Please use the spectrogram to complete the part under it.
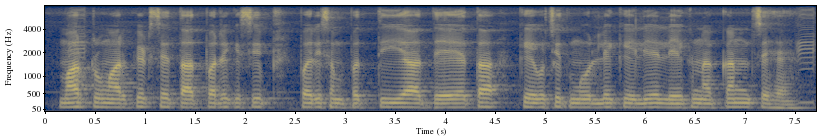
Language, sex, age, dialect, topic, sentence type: Hindi, male, 36-40, Marwari Dhudhari, banking, statement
